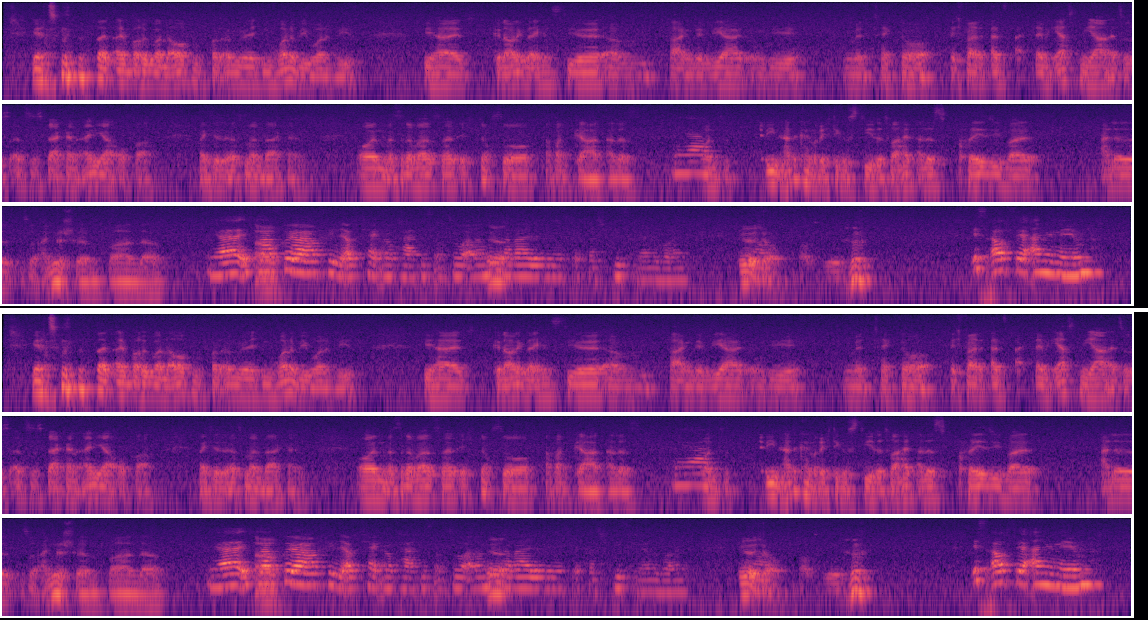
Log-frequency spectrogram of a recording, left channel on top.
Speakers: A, on the right; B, on the left.
A: Jetzt <laughs> ist es halt einfach überlaufen von irgendwelchen Wannabe-Wannabes, die halt genau den gleichen Stil ähm, tragen, den wir halt irgendwie mit Techno. Ich war als im ersten Jahr, also das, als das Berghain ein Jahr auf war, war ich das erste Mal im Berghain. Und weißt du, da war es halt echt noch so Avantgarde alles.
B: Ja,
A: Und Berlin hatte keinen richtigen Stil. Das war halt alles crazy, weil alle so angeschwärmt waren da.
B: ja, ich
A: Ähm,
B: war früher auch viel auf Techno-Partys und so, aber mittlerweile
A: Ja,
B: bin ich etwas spießiger geworden. Genau.
A: ja, ich auch, absolut.
B: Ist auch sehr angenehm.
A: <laughs>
